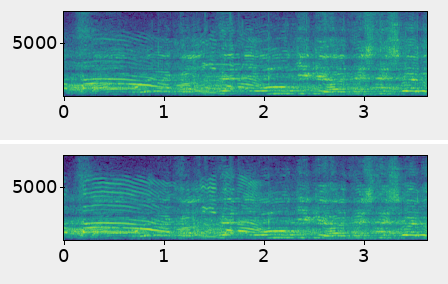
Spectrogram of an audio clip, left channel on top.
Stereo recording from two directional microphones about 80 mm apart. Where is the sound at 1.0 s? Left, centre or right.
Left.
